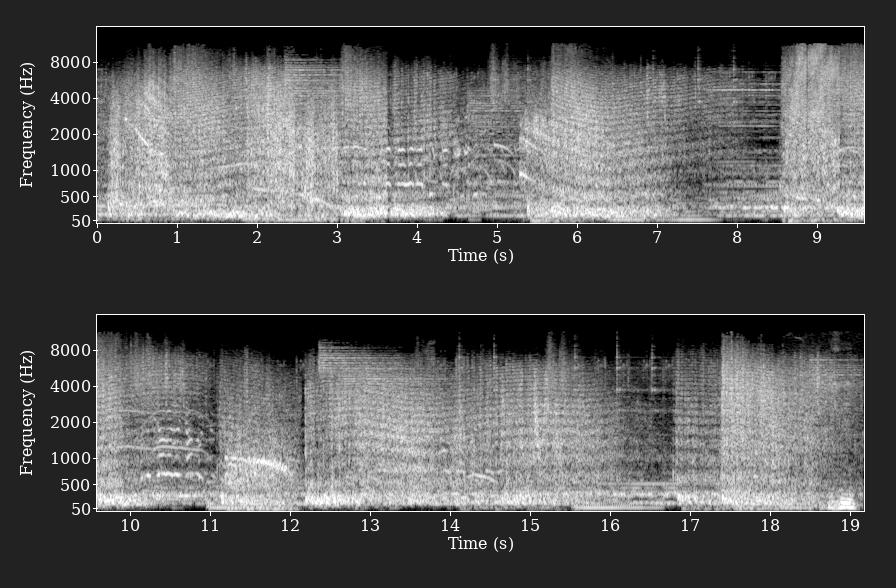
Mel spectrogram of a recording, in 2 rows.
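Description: Three tanks lay waste to a village in Afghanistan in 1981, during the Russian invasion: heavy tank cannon blasts and explosions boom again and again in a loud, dense barrage, forming a continuous chaotic roar of gunfire and crashing impacts with no clear pauses.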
